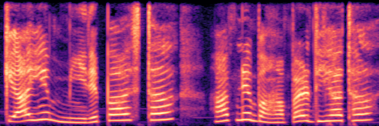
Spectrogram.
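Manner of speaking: astonished questions. A narrator's reading. Wing amazed questions.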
